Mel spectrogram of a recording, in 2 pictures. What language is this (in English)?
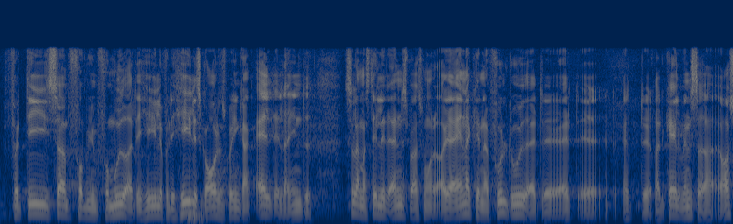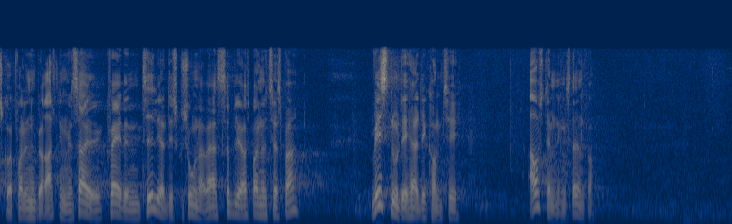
Danish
